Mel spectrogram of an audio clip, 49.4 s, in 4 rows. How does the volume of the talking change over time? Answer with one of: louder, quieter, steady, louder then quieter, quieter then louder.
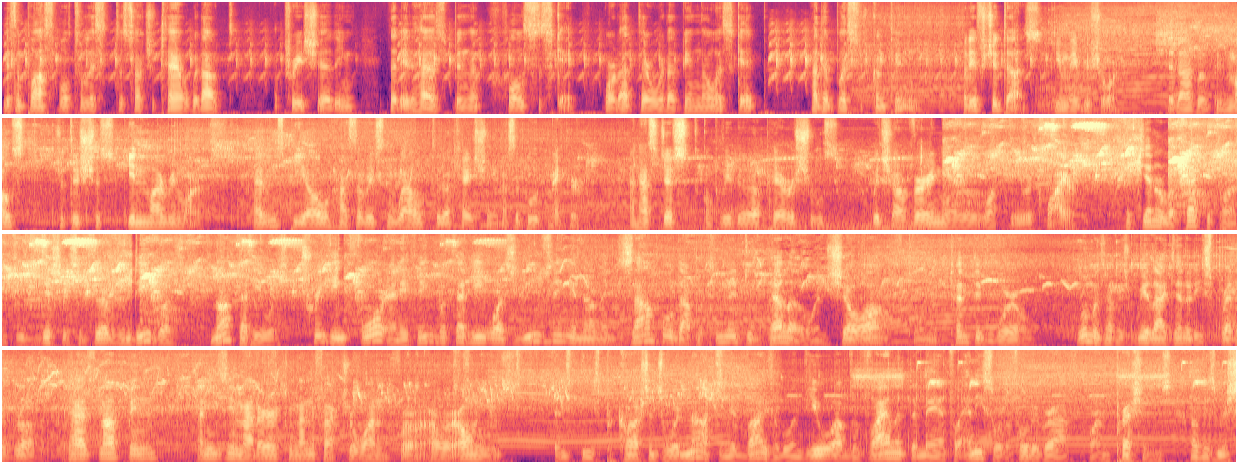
steady.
